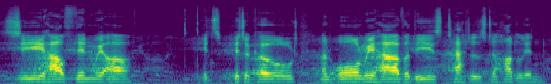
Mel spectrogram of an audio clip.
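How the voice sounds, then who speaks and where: An actor playing a world-weary Christmas spirit in an audio play, earnest, reproachful and pleading. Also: male voice, medium pitch, little pitch movement, takes it slowly, a crowd in the background, close to an everyday voice. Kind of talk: scripted audio play acting.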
